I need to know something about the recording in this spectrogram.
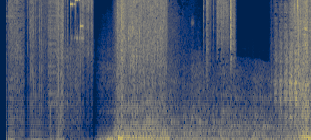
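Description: Sound effects for an animated logo intro: about two seconds of choppy glitch clicks and short electronic blips, a brief cut-out, then a heavy booming hit with a long fading noisy tail. A second hit lands near the end.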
